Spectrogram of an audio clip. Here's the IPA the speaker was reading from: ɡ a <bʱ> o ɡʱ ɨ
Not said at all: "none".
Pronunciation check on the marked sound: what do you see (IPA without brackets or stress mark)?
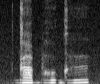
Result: bʱ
